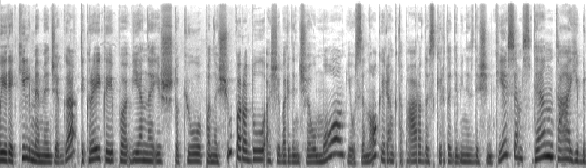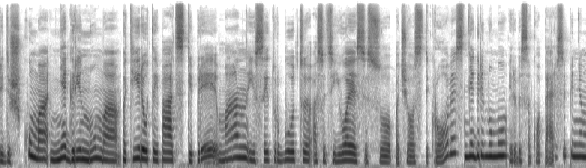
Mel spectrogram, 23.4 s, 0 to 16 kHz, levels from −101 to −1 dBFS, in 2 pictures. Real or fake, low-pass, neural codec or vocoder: fake; 14.4 kHz; vocoder, 44.1 kHz, 128 mel bands every 256 samples, BigVGAN v2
